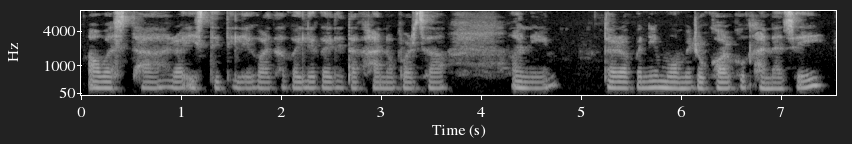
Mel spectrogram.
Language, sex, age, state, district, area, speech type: Nepali, female, 30-45, West Bengal, Darjeeling, rural, spontaneous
